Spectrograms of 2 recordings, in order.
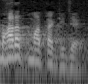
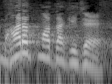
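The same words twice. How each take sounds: First: It is said quietly. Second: It is said louder.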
